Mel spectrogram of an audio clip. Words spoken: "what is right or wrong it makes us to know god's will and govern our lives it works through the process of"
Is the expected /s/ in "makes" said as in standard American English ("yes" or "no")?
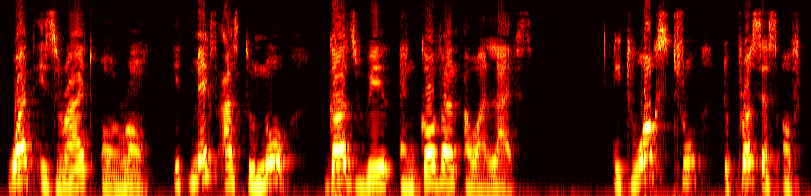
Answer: yes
